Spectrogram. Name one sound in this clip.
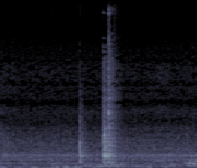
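A metal bowl clanks sharply against the rim of another metal bowl.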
